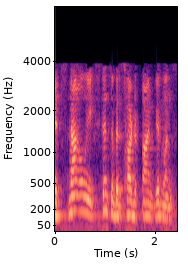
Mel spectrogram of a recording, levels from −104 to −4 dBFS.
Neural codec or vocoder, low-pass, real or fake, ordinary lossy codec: none; 7.2 kHz; real; AAC, 16 kbps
